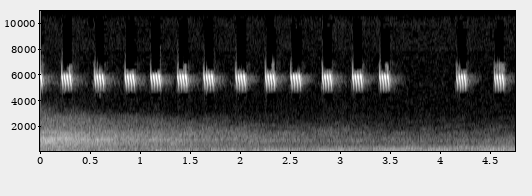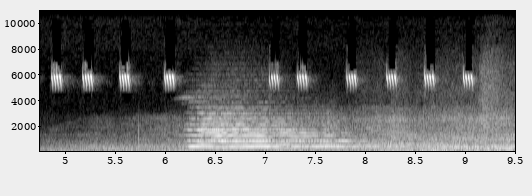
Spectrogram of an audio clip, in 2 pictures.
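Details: Cricket calling after rain while roaming in search of a mate: short high pulsed chirps repeated about four times a second, a brief pause near four seconds, then a loud low tonal hum with harmonics enters in the second half.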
